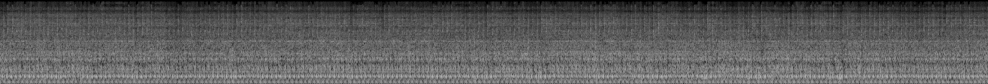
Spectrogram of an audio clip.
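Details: Snapper SR 1028 riding mower with a 10 hp flathead single-cylinder Briggs & Stratton running at steady speed with a faint uneven stumble; slight sputter, owner suspects it needs more carburetor work.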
